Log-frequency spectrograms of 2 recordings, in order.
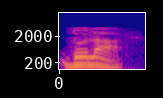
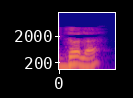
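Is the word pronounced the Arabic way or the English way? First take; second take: Arabic; English. First: The word is pronounced the Arabic way. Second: The word is pronounced the English way. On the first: "in Arabic dollar" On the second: "In English we say dollar"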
